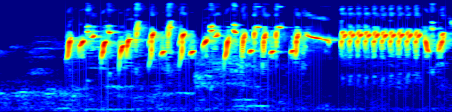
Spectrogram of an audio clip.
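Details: A European goldfinch delivers a continuous, fast batbata song, jangling, slurred twitters running straight into a rhythmic buzzy trill of repeated notes over about three seconds.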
